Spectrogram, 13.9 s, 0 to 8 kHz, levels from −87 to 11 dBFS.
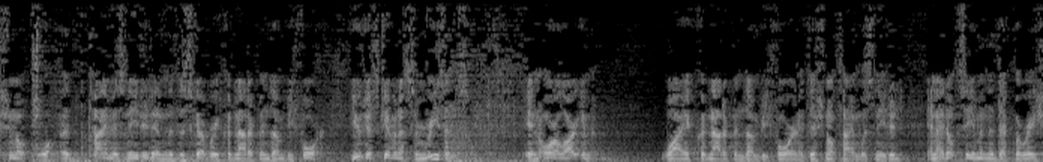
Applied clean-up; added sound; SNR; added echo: none; none; none; reverberation time 0.3 s.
